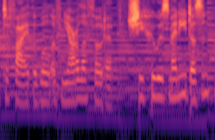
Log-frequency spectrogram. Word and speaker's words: Nyarlathotep: There's no official way to pronounce that name since it's a made-up nonsense word, but I prefer Nyarlathotep. Whatever, say it however you want to say it, and don't feel embarrassed.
